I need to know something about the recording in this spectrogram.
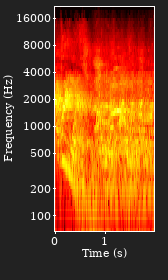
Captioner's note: audience laughing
